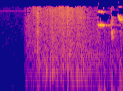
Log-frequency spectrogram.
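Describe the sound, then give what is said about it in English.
A bird's wings flap in a rustling burst that starts abruptly, followed by a few short, high chirping calls near the end. “Hello, bird.”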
